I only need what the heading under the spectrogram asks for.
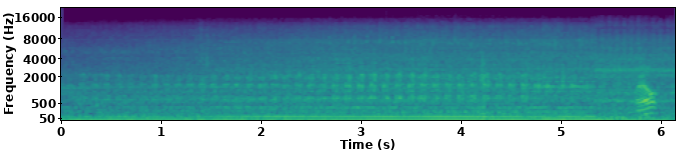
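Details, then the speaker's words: Volvo 480 at idle: steady low idle with a slightly clattery, diesel-like edge and no misfire; owner suspects HT leads, but this is how the engine normally sounds. "as you know, it sounds a little bit like a diesel."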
